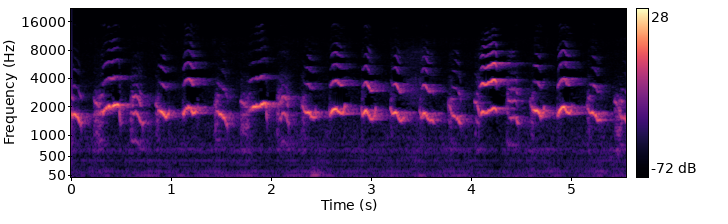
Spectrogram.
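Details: Cockatiel singing a bouncy sequence of looping whistles, some rising sharply, repeated in evenly spaced bursts, with a faint low hum and a single soft knock.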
